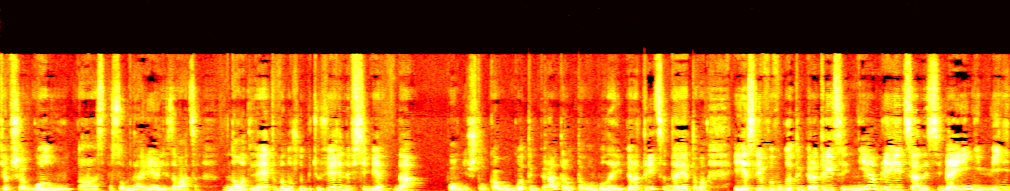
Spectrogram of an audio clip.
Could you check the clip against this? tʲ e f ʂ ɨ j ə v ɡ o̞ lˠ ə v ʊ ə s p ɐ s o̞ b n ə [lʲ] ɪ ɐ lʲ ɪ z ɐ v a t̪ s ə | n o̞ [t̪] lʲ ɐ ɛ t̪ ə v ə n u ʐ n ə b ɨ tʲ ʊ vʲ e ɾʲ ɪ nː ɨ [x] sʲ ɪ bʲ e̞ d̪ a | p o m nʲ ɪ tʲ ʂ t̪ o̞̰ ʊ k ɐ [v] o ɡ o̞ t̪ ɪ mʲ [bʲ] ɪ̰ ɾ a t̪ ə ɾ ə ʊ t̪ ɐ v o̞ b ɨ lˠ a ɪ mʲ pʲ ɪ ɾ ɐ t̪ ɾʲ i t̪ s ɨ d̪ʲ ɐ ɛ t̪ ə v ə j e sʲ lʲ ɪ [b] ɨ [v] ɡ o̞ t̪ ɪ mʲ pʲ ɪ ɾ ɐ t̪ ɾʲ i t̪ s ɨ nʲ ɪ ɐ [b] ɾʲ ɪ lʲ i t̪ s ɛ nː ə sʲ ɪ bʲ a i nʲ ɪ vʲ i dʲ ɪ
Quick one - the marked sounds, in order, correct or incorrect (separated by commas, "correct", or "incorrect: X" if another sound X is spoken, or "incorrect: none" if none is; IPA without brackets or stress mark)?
incorrect: ɾʲ, incorrect: d̪, incorrect: f, correct, incorrect: pʲ, incorrect: v, correct, correct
